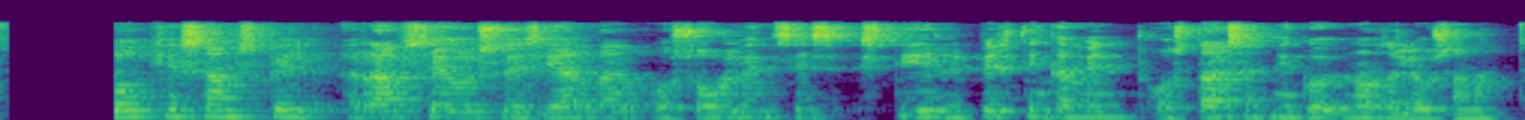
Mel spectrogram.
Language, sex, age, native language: Icelandic, female, 60-69, Icelandic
